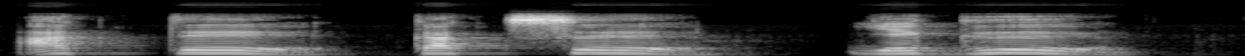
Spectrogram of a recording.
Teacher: அரை மாத்திரை அளவுல முழுமையா ஒலிக்குது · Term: முற்றாயுதம்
